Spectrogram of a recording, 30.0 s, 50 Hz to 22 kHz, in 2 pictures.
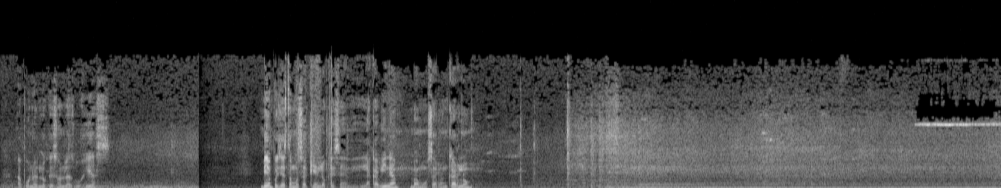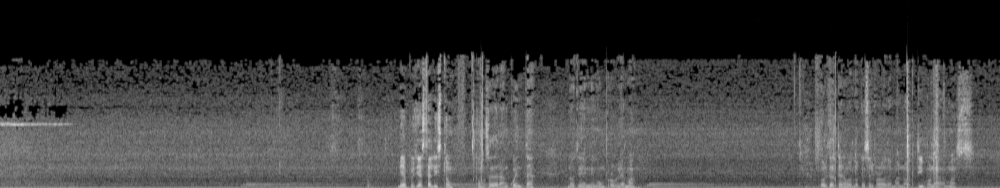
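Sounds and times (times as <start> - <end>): car engine starting and idling: 0.0 - 30.0.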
